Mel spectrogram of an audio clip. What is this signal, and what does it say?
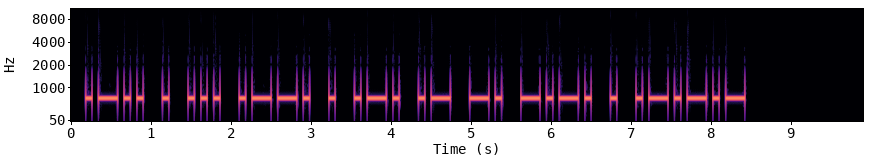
Morse code, heard as a keyed tone, about 15 wpm, 700 Hz. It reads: LESPERANCE.
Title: A Sound Of Thunder 15wpm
